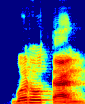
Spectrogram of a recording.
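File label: "berhutan", Malay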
